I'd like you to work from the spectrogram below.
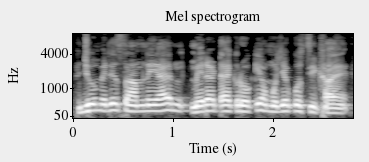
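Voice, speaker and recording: A man's voice: a little high, a little fast, lightly acted. A man doing a foul-mouthed angry female elder. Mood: furious. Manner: insulting, shouting threats. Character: hot-tempered female elder, abusive and aggressive.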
